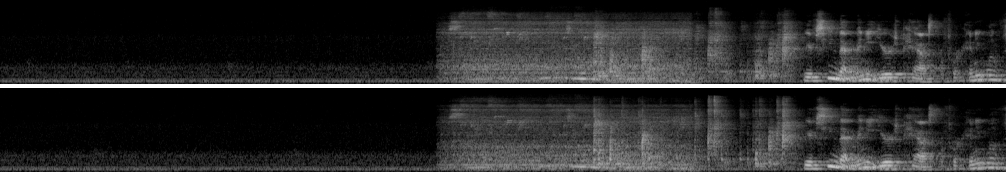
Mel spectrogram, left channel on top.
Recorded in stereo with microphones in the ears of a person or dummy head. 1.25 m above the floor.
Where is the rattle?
10° right (ahead or behind), 1.2 m.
